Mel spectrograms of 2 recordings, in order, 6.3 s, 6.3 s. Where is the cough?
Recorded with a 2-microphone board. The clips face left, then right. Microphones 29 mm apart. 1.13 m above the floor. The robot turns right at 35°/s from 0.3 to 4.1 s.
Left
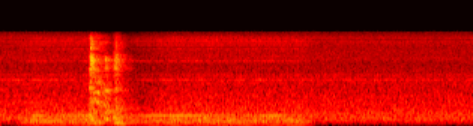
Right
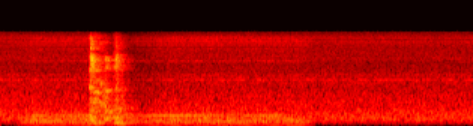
10° left (ahead or behind), 0.8 m; by 1.6 s 25° left (ahead or behind), 0.8 m.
